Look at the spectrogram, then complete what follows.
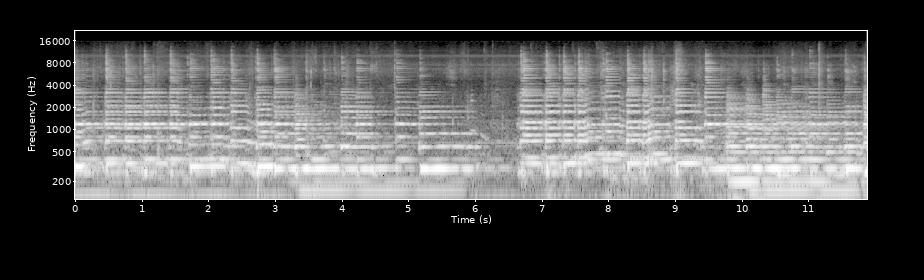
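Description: Acoustic guitar playing the instrumental introduction to a slow Korean folk song: picked melody notes over sustained low bass notes. The playing breaks off briefly about six seconds in, then resumes.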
